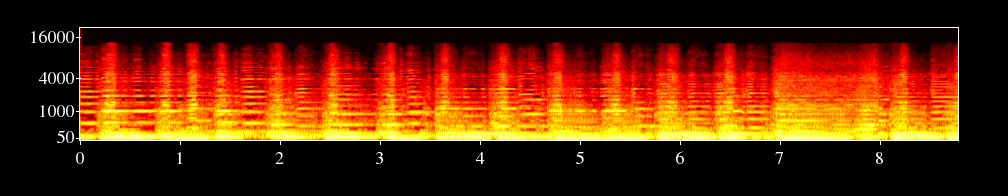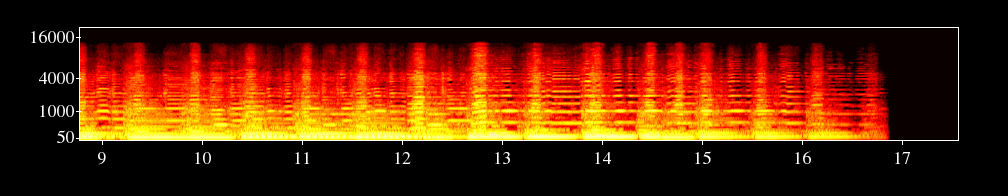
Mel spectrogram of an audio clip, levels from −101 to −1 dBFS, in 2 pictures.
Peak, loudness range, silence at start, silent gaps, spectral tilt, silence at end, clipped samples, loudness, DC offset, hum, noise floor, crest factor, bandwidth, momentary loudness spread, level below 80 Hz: -2 dBFS; 2 LU; 0 s; none; -8 dB/octave; 0.9 s; under 0.1%; -17 LUFS; under 0.1%; none; -36 dBFS; 14 dB; 9.4 kHz; 6 LU; -22 dBFS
